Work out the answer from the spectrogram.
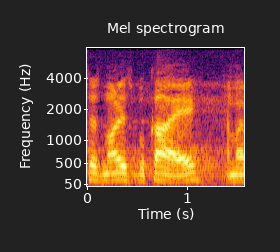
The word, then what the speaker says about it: Maurice Bucaille: and a scholar of Quran Dr moris buk pronounced as moris bukai am I right doctor matter okay uh he's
